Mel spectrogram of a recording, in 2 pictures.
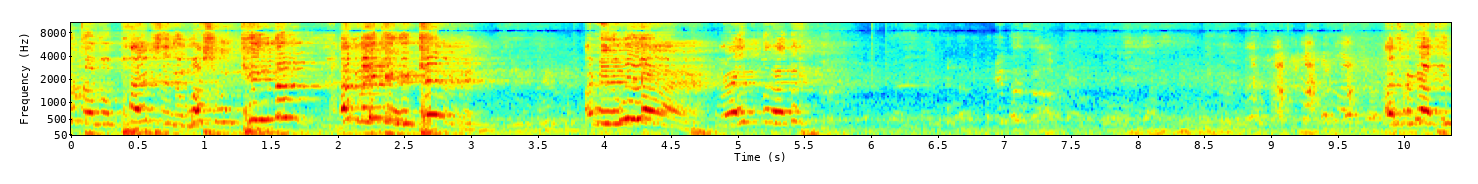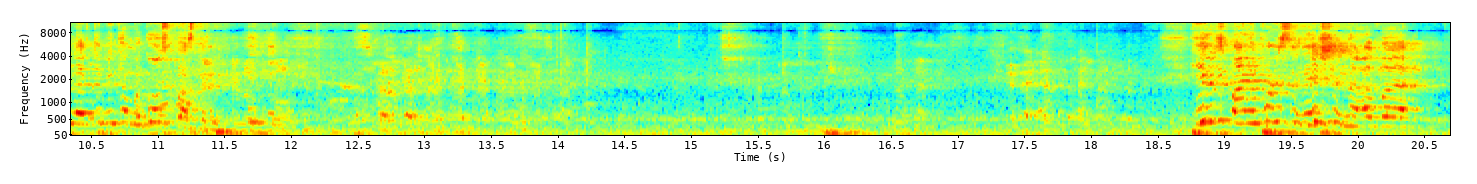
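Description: A man speaks with animation into a microphone over loudspeakers in a large echoing room.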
